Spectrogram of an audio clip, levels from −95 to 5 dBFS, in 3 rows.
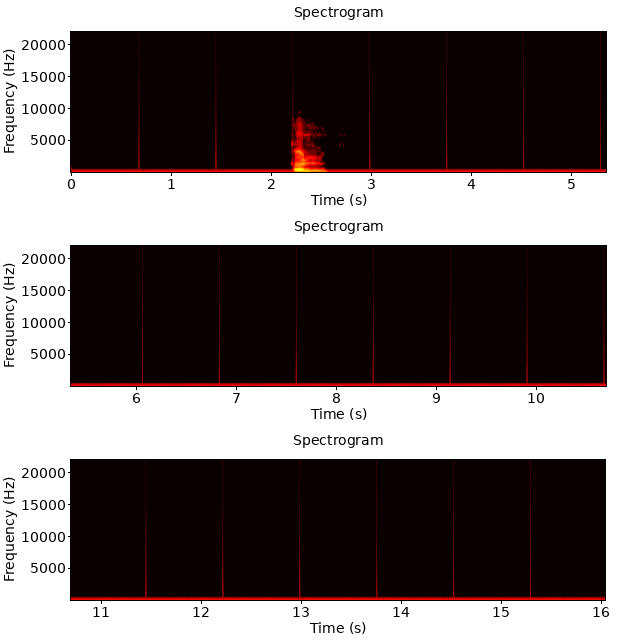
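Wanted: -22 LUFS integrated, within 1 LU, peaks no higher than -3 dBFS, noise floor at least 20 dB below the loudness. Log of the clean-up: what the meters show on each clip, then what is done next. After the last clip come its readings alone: clicks 20; hum 60 Hz; harmonics up to 420 Hz; hum level -55 dBFS; loudness -28.5 LUFS; peak -11.0 dBFS; loudness target -22.0 LUFS
-> de-click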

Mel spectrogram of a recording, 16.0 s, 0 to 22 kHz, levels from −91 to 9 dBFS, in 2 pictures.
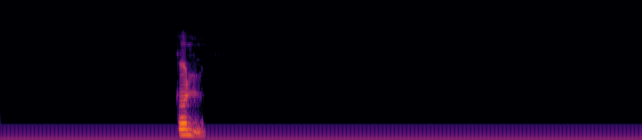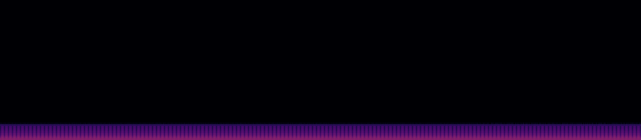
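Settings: clicks 0; hum 60 Hz; harmonics up to 420 Hz; hum level -55 dBFS
-> de-hum 60 Hz, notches 7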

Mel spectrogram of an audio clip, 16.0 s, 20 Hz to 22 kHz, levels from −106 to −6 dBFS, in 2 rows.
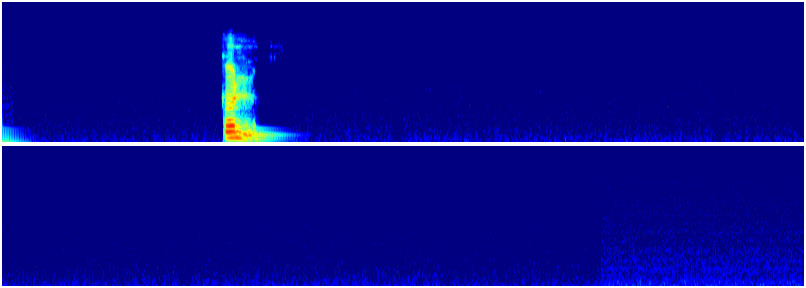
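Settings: hum none; loudness -27.5 LUFS; peak -11.0 dBFS; loudness target -22.0 LUFS
-> gain +5.5 dB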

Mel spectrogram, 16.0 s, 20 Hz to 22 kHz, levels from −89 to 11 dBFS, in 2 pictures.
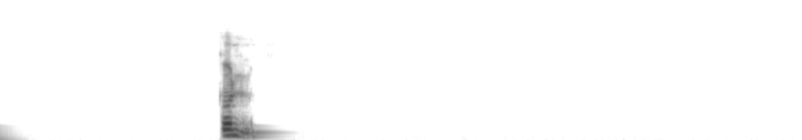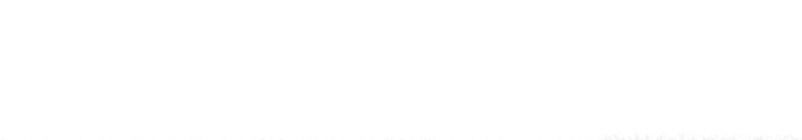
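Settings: loudness -22.5 LUFS; peak -5.5 dBFS; noise floor -84 dBFS

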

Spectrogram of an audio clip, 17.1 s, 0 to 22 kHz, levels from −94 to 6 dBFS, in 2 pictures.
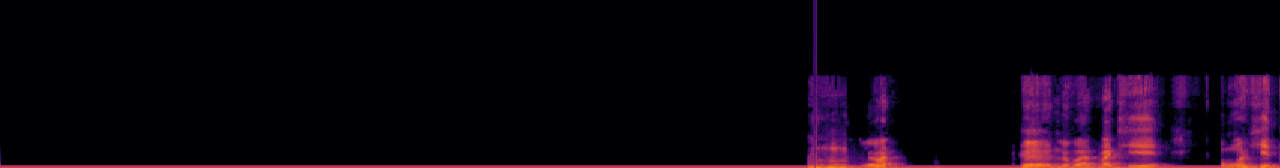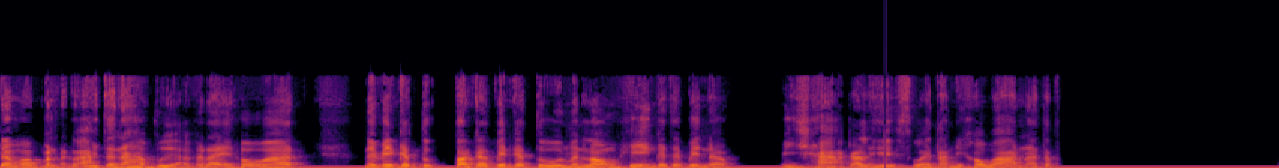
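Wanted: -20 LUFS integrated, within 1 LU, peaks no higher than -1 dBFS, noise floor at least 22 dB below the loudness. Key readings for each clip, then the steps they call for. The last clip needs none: dropouts 2; longest dropout 14 ms; hum 50 Hz; harmonics up to 250 Hz; hum level -34 dBFS; loudness -31.5 LUFS; peak -9.5 dBFS; loudness target -20.0 LUFS
-> interpolate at 5.43/14.43, 14 ms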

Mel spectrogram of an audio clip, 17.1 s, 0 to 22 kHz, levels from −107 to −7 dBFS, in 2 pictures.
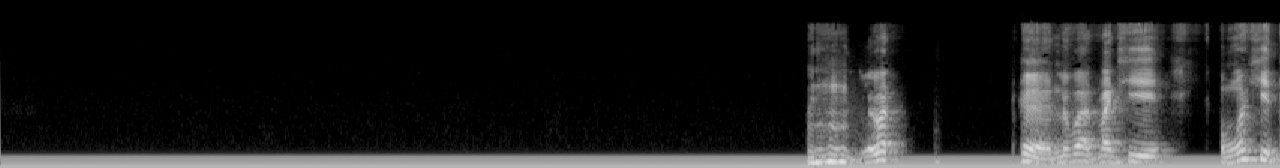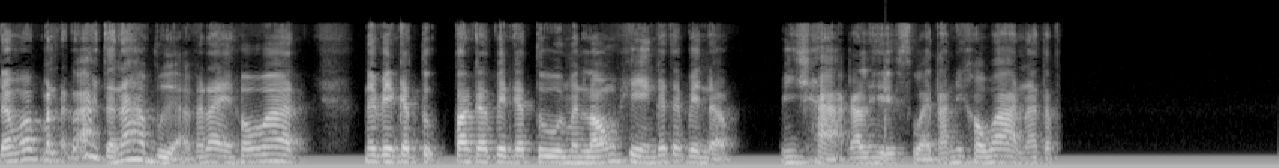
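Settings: dropouts 0; hum 50 Hz; harmonics up to 250 Hz; hum level -34 dBFS
-> notches 50/100/150/200/250 Hz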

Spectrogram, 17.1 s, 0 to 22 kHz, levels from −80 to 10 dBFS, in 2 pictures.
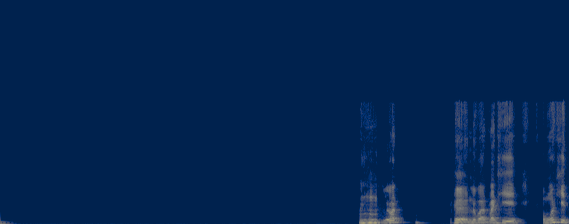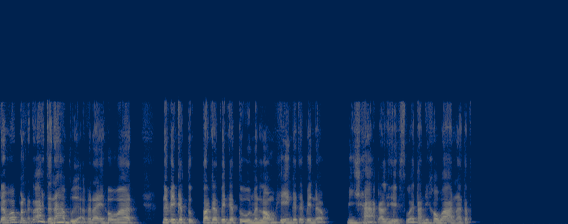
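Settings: hum none; loudness -29.5 LUFS; peak -9.0 dBFS; loudness target -20.0 LUFS
-> gain +9.5 dB; limiter -1 dBFS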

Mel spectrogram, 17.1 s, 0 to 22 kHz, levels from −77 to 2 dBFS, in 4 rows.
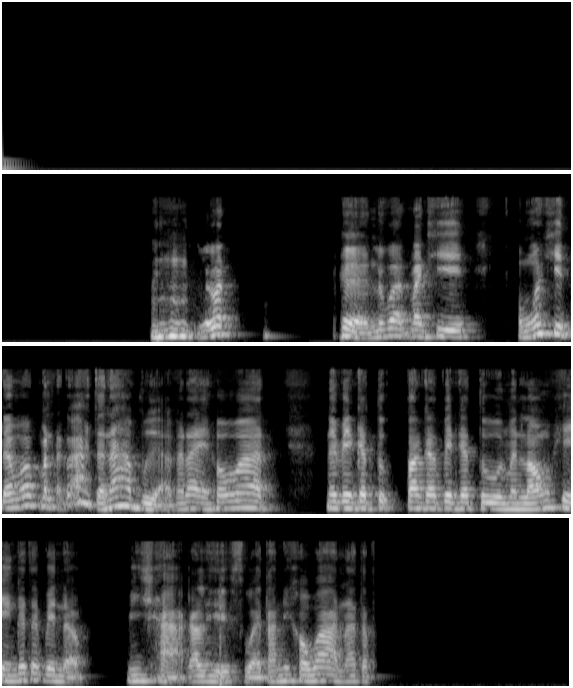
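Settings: loudness -20.0 LUFS; peak -1.0 dBFS; noise floor -72 dBFS

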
